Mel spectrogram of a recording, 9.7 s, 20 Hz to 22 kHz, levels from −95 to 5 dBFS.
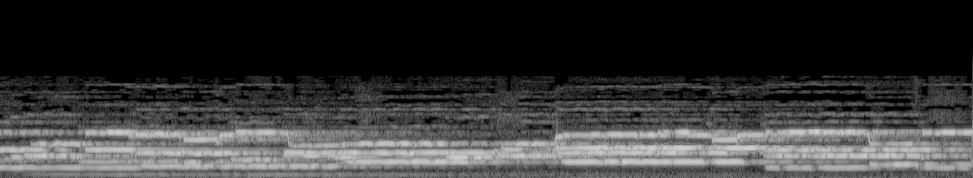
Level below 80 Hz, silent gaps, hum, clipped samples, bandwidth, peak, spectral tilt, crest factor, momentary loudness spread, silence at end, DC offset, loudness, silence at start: -60 dBFS; none; none; under 0.1%; 3.6 kHz; -6 dBFS; -11 dB/octave; 14 dB; 5 LU; 0 s; under 0.1%; -20 LUFS; 0 s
